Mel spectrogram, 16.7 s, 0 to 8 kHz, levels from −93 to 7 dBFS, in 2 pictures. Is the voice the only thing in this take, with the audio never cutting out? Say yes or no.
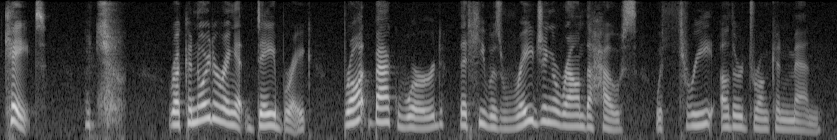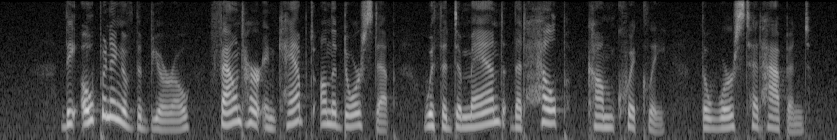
no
